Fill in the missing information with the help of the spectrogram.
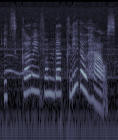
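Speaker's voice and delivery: high, lightly voiced little sheep; young friend points out the buzzing house; Susie voice. A narrator's reading. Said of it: "says Susie".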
